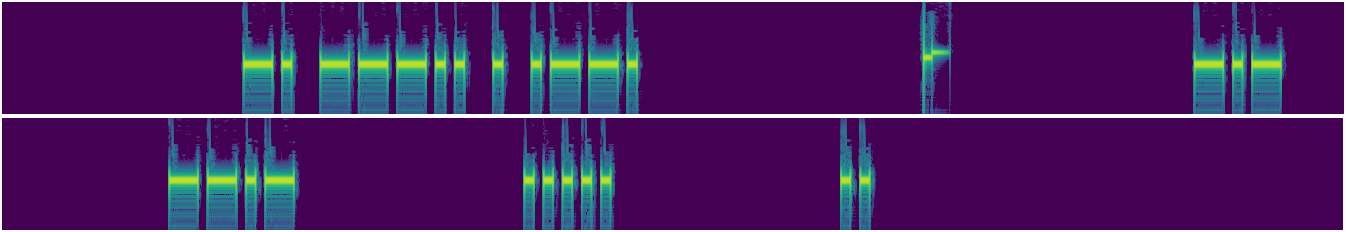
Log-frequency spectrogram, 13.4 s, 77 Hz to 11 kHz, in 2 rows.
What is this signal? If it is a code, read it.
Morse code, heard as a keyed tone, about 25 wpm, spaced as for 11 wpm, 700 Hz. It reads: N8EP KQ5I
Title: USA Call Signs - 4 Characters - 8x Character Spacing - 25wpm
